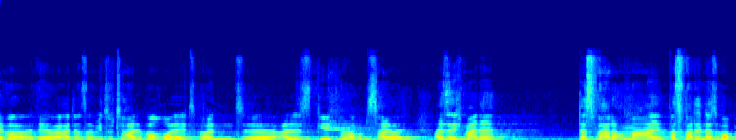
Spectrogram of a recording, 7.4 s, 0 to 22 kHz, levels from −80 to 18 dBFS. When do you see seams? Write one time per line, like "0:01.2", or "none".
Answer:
0:04.3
